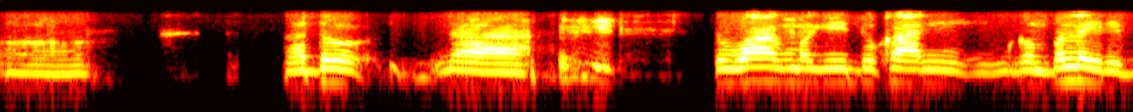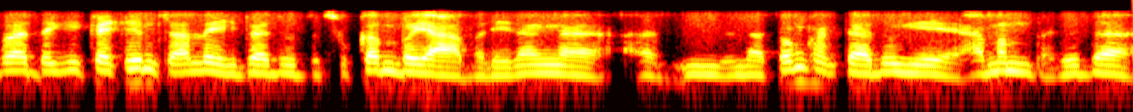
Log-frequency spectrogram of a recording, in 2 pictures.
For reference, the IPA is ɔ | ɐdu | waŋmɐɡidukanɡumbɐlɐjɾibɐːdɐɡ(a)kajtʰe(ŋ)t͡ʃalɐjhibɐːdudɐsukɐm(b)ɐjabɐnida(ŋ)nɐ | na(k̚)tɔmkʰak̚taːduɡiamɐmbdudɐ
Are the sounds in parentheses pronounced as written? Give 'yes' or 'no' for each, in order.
no, no, yes, yes, no

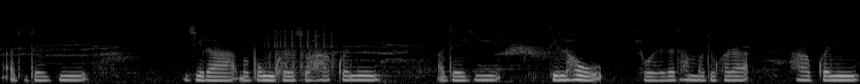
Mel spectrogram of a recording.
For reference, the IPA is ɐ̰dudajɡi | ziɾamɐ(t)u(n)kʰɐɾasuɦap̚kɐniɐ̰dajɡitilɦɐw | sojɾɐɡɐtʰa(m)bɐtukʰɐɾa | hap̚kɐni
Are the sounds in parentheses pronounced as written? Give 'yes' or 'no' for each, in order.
no, no, yes

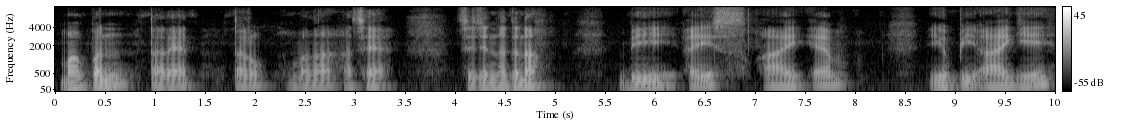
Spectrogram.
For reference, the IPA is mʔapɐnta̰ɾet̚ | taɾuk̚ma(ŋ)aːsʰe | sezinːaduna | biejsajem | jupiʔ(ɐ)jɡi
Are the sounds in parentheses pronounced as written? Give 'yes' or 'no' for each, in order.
yes, no

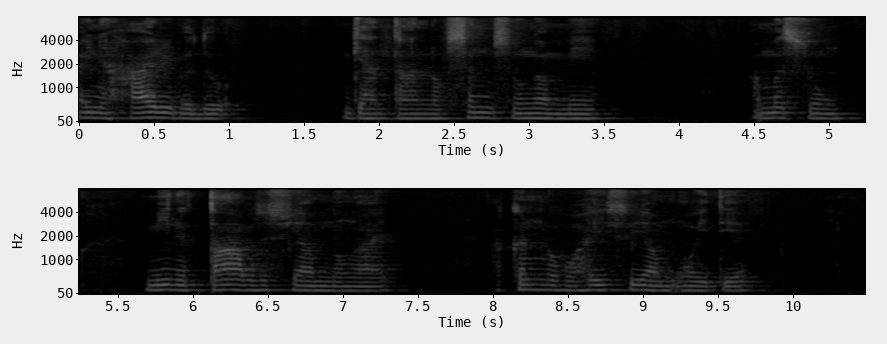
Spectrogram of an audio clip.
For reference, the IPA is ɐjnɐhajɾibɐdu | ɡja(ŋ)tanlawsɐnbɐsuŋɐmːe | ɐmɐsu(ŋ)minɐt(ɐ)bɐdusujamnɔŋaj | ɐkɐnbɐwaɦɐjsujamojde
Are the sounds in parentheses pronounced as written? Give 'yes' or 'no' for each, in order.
no, yes, no

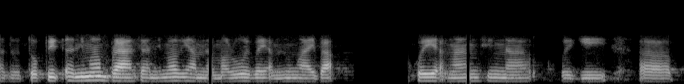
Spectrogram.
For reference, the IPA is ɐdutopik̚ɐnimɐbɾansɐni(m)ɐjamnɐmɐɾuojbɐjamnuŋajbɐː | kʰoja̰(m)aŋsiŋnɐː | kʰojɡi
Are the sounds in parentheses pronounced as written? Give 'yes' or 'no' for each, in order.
yes, no

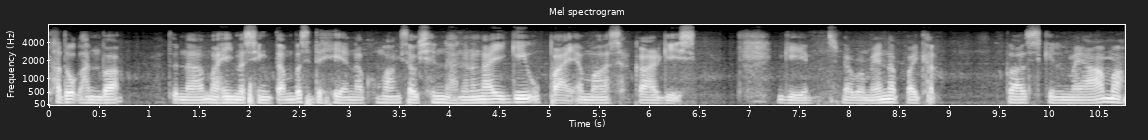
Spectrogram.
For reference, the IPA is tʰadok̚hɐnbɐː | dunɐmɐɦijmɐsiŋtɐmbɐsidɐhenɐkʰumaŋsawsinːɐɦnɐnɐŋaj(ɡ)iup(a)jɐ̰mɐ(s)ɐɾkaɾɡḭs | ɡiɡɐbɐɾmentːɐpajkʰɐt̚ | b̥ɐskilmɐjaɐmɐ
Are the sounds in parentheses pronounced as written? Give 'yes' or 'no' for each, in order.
yes, yes, yes

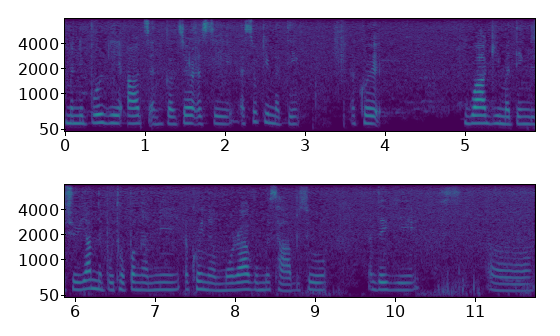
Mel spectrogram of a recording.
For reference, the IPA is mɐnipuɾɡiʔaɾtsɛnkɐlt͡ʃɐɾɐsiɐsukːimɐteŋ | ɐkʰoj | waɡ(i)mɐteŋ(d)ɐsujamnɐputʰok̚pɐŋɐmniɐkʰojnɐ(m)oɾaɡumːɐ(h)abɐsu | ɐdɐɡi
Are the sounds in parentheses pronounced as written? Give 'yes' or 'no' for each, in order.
yes, yes, yes, no

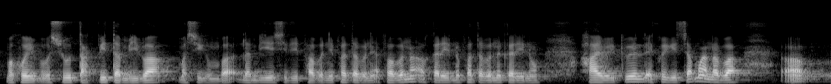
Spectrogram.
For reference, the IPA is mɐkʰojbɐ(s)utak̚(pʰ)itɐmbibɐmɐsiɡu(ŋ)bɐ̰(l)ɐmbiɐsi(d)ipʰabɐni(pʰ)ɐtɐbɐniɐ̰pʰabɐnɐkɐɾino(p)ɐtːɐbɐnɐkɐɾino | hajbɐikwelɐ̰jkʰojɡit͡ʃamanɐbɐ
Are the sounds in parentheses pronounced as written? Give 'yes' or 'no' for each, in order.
yes, no, no, yes, yes, yes, no

